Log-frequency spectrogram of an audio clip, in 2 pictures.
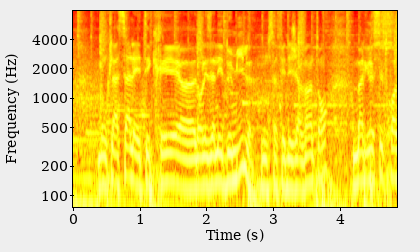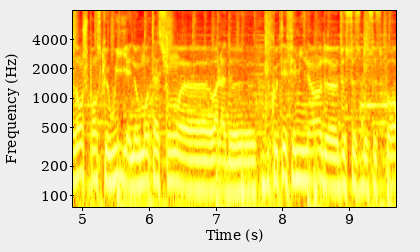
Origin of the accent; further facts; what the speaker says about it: Sallanches, Auvergne-Rhône-Alpes, France; Et je suis de Sallanches et je pratique de l'escalade, du ski et aussi du foot dans la vallée.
